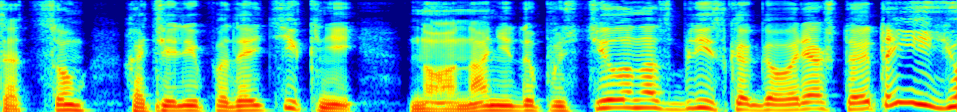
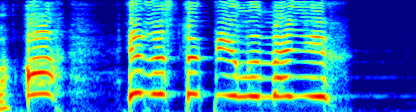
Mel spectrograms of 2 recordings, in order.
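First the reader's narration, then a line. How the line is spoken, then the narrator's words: Sudden shout. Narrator (Russian): вдруг закричала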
